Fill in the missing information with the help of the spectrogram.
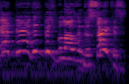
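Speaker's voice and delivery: imitating a friend's high amazed shriek. Retelling friend's amazed reaction.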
